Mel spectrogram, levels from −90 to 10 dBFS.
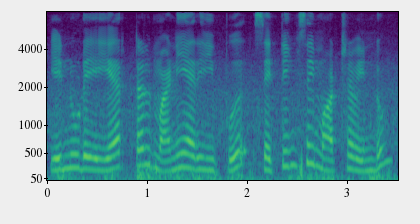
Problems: constant background noise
